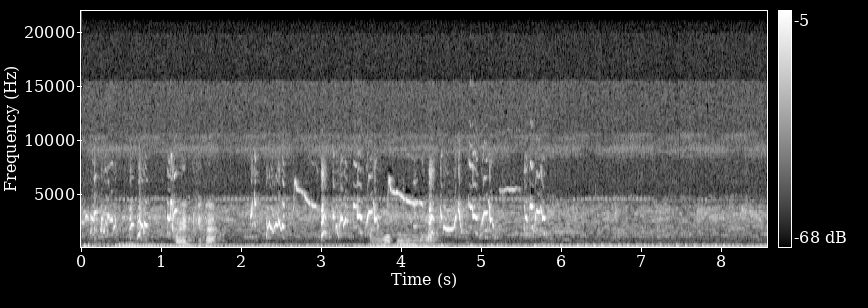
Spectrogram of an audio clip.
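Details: Sooty-headed bulbul in lively song: short bubbly whistled phrases with rising and falling notes around mid-high pitch, scattered over several seconds above steady low rumble like traffic, with faint voices in the background.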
